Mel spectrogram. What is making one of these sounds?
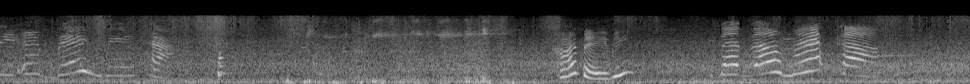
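A toddler squeals and babbles in a high voice close by.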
